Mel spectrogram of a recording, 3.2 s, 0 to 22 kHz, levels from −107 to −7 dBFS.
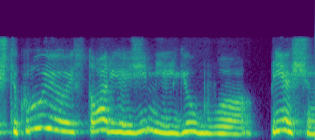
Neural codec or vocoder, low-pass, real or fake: none; 7.2 kHz; real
